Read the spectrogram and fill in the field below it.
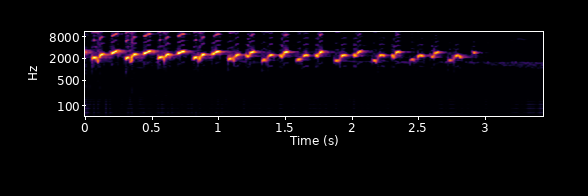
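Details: Yellow-vented bulbul in a fast, steady run of bright, slurred notes, about four each second, slowly dropping in pitch before stopping; used as a lure to make other bulbuls sing.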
